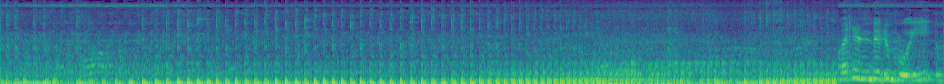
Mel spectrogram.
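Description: A motorcycle engine idles and putters nearby, then pulls away.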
